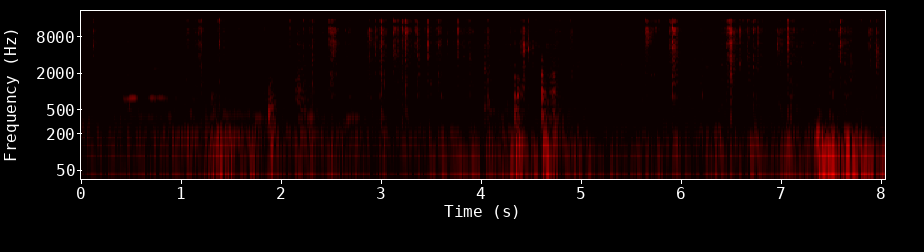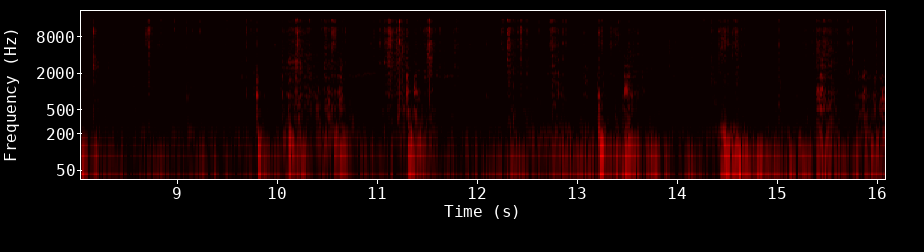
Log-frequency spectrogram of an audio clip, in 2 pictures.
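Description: Dry, papery garlic skins crinkling and tearing as cloves are peeled by hand, a run of small irregular crackles.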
